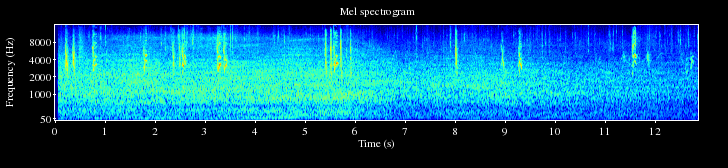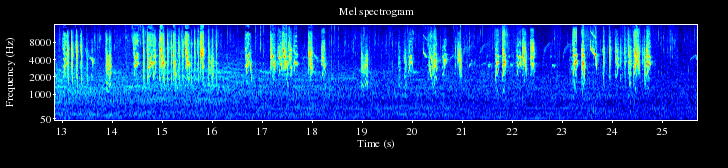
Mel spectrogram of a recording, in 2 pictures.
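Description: Young sparrows chirp and cheep close by.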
